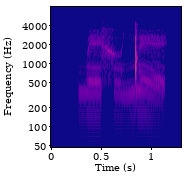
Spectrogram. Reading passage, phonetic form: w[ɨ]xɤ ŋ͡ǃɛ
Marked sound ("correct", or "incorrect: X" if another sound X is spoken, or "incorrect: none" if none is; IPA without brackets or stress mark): incorrect: ɛ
